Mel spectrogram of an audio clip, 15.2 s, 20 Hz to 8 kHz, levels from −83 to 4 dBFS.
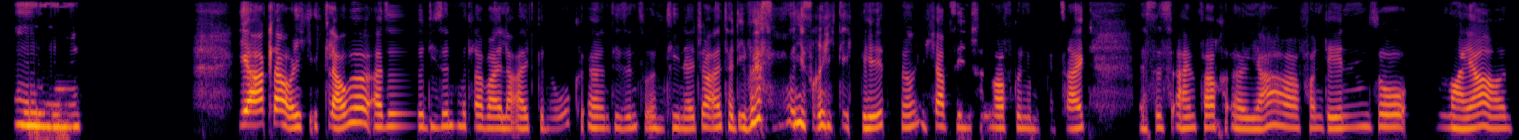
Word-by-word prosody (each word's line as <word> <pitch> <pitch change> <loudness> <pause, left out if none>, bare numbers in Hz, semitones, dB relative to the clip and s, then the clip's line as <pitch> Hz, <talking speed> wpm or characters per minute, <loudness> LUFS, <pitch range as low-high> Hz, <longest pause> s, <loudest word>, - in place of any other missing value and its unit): Mhm. 225 -3 +3 1.6
Ja 255 0 +9
klar, 270 -1 +5
aber 200 - +5
ich 215 0 +1
ich 230 - -12
glaube, 235 +8 +4
also, 230 +1 0 0.2
die 220 0 -8
sind 230 +2 -3
mittlerweile 200 -4 -1
alt 195 0 -3
genug. 195 +8 -14
Äh, 200 -2 -2
die 200 +1 -10
sind 200 +4 -8
so - - -10
im 195 -2 -6
Teenageralter, 205 +2 -2
die 210 -2 -3
wissen, 355 -3 +4
wie's 255 -5 +3
richtig 230 -1 -2
geht, 205 +4 +1
ne? 215 +1 -3
Ich 230 -2 -14
habe 225 -2 +2
es - - -14
ihnen 205 -1 -7
schon 205 +1 -16
oft 205 0 +1
genug 195 -3 -7
gezeigt. 190 +4 -2 0.4
Es 190 0 -9
ist 210 -1 -7
einfach, 210 +1 -1
äh, 195 -3 -2
ja, 210 +3 -1
von 200 0 -9
denen 205 +3 -4
so, 220 0 0 0.3
na 205 -2 0
ja, 200 0 +2
210 Hz, 170 wpm, -22 LUFS, 200-225 Hz, 1.6 s, Ja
